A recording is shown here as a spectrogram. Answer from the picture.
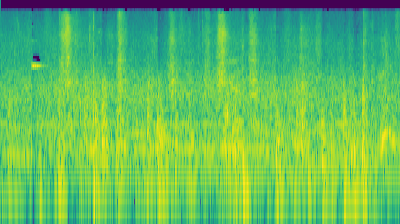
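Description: Boxing gloves landing in sparring: a scattered, irregular run of sharp thuds and slaps, over a steady low hum.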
